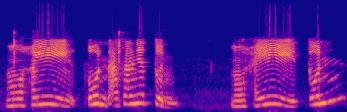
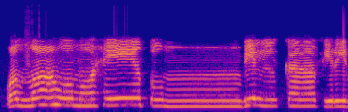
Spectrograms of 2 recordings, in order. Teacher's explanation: tanwin tun sebenarnya diganti dengan mim, kita tukarkan masuk kepada itu kan, menukarkan iklab tu, menukarkan sebutan kepada mim.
